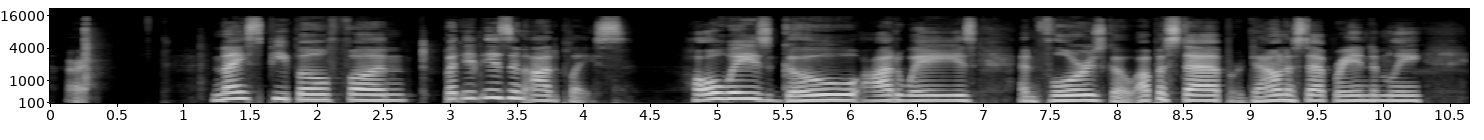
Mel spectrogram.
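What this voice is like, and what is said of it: American accent. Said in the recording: “I can't do an Australian accent ... You're just going to have to listen to this in my American accent.”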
